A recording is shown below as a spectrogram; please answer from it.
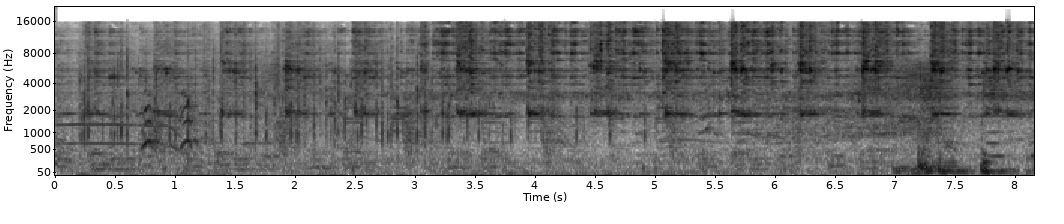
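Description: Bells and jingles on dancers' regalia clinking with their steps. There is a brief wavering call right at the start. About seven seconds in, a steady drum beat comes in at roughly three beats a second.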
